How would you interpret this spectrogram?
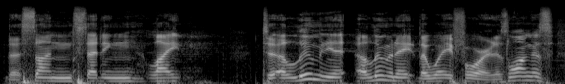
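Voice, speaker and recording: A middle-aged man who grew up in Uganda, preaching a live sermon as pastor, telling personal stories with humor and rising louder on key phrases. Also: a little high, moderate pace, smooth, poor audio.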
